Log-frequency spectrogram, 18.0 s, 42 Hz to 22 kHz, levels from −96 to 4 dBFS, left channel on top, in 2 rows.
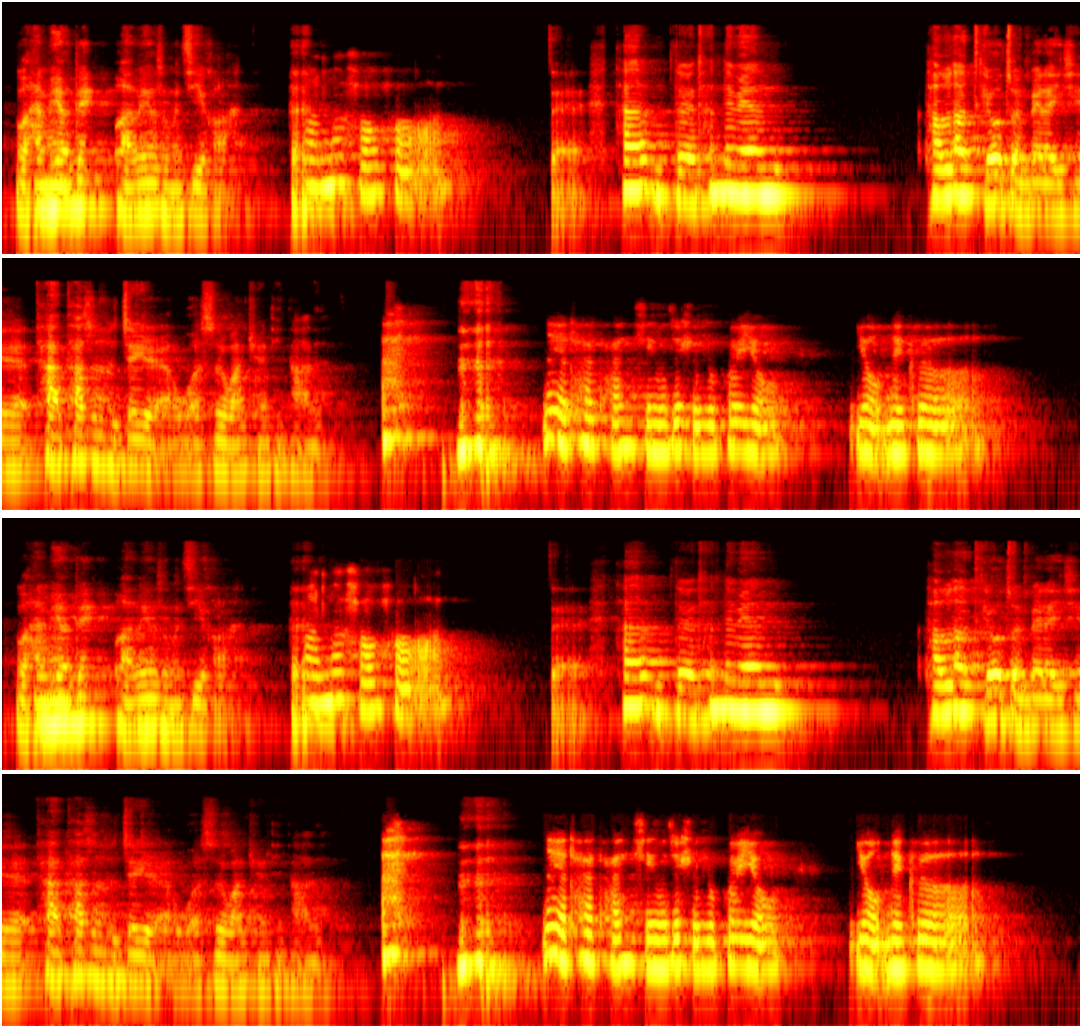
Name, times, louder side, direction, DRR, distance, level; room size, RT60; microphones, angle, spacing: voice 1, 0.1-2.0 2.4-2.6 4.6-6.6 7.7-11.7 12.8-13.2, left 1 dB, 45° left, 5 dB, 1.9 m, -20 dB
voice 2, 2.5-3.7 12.1-12.5 13.5-15.5 16.1-17.2, right 2 dB, 75° right, 11 dB, 1.4 m, -20 dB
27.0 x 25.0 x 3.8 m, 0.89 s
head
